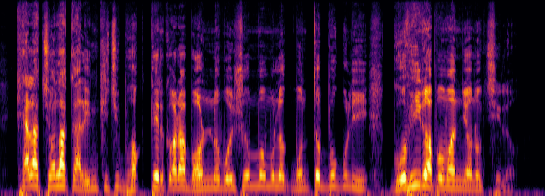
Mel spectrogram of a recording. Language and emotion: Bengali, disgusted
